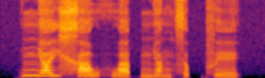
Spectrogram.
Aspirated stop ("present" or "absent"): absent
